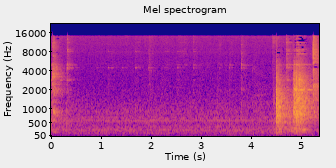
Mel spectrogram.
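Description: Cosmetic face cream with hyaluronic acid being stirred in a small dish: faint light ticks at first, then a louder burst of utensil scraping and clinking against the dish near the end.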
